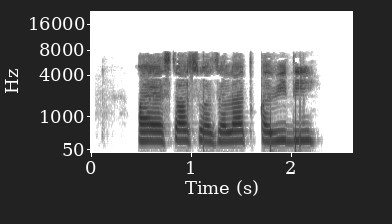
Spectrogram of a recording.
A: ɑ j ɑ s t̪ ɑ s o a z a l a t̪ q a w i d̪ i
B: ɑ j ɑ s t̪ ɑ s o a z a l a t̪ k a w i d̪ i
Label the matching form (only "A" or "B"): A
